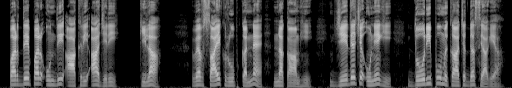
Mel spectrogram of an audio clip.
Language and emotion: Dogri, neutral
